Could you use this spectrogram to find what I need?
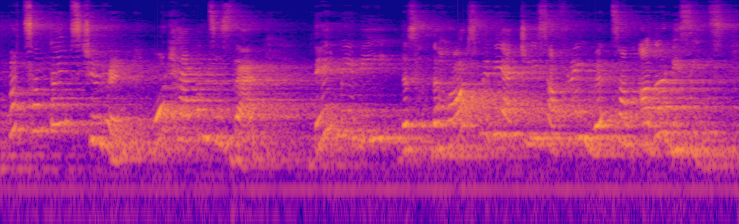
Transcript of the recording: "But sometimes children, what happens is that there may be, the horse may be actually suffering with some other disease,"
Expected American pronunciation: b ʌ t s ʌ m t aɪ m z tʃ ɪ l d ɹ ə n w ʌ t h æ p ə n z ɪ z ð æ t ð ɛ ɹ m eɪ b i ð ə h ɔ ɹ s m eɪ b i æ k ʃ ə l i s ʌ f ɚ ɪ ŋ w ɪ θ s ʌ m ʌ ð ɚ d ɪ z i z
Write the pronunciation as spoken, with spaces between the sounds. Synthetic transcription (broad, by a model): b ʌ t s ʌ m t aɪ m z tʃ ɪ l d ɹ ə n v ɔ t h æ p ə n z ɪ z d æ t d ɛ ɹ m eɪ b i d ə h ɔ ɹ s m eɪ b i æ k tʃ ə l i s ʌ f ɚ ɪ ŋ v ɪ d s ʌ m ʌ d ɚ d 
